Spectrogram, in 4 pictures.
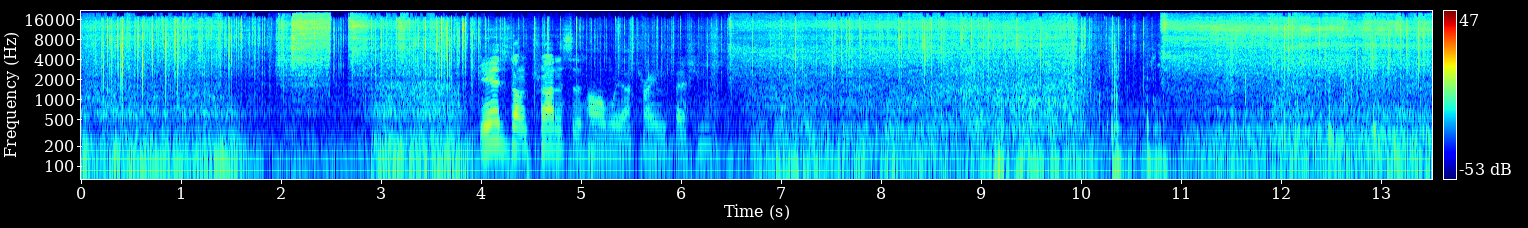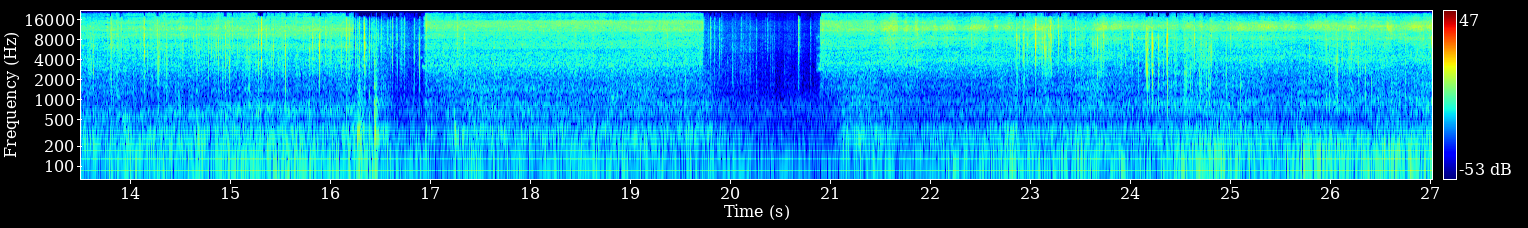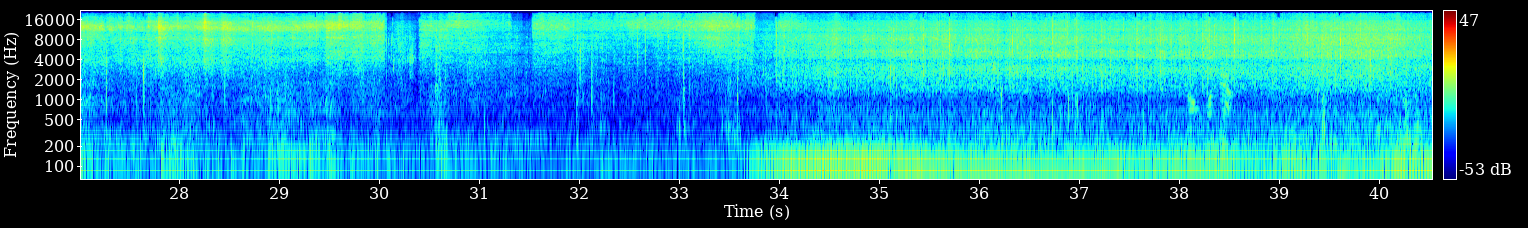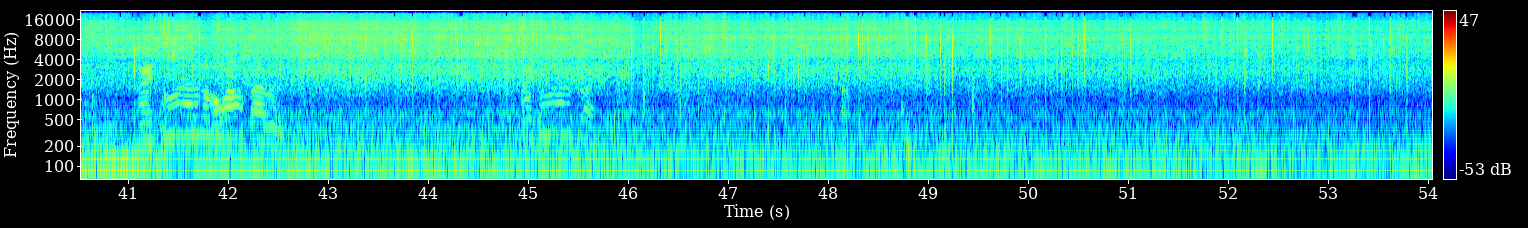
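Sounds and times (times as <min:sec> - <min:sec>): bonfire hissing and crackling: 0:00.0 - 0:54.0
low rumble: 0:33.6 - 0:51.4.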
